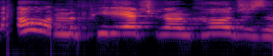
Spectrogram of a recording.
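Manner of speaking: mock-casual job reveal; breezy self-introduction. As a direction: toss it off fast and high. Acting her own small-talk answer.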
